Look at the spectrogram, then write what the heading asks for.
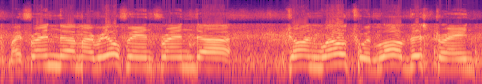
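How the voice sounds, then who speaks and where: A man hosting a casual railfan video outdoors beside the tracks, speaking in a halting, hesitant way. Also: steady tone. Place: outdoors beside a railroad crossing. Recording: noisy outdoor recording with train rumble. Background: passing train and outdoor noise.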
